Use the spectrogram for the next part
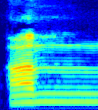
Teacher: নাকের মধ্যে আওয়াজকে ধরে রাখছি, এর নাম গুণনা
